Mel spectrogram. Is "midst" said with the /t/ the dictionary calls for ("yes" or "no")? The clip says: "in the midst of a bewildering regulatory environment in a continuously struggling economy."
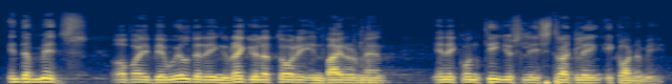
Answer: yes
